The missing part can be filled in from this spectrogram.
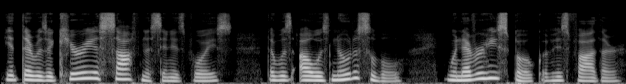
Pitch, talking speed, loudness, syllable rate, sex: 200 Hz, 180 wpm, -17 LUFS, 5.8 syllables/s, female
